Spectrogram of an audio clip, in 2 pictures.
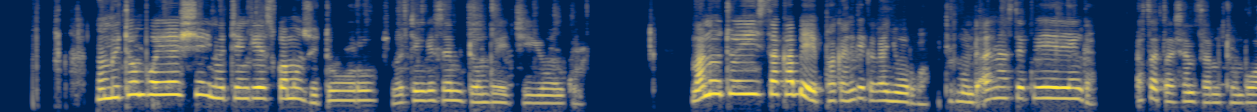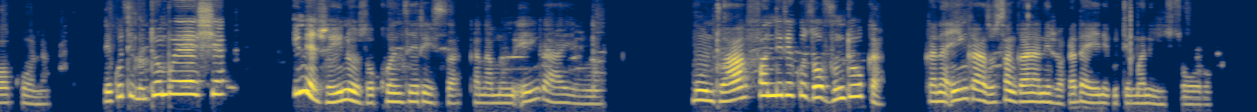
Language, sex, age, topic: Ndau, male, 25-35, health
